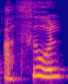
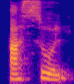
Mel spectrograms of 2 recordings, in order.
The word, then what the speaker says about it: azul: So you can say azul or azul. Both are totally fine, but make sure that your U is being pronounced U. Always U.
